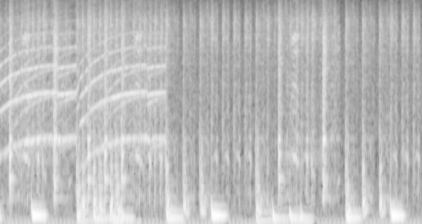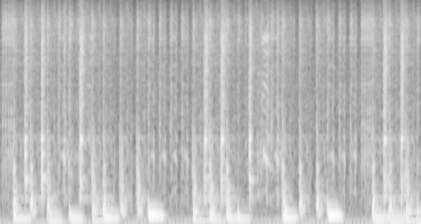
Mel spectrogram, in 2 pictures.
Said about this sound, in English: Sounds of the siren.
